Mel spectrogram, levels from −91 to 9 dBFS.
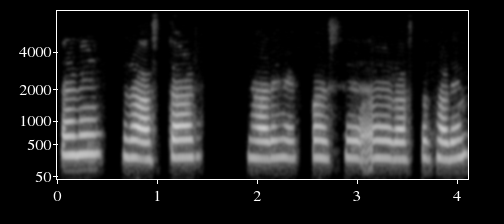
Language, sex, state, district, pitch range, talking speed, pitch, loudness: Bengali, female, West Bengal, Malda, 280-310 Hz, 100 wpm, 290 Hz, -19 LUFS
